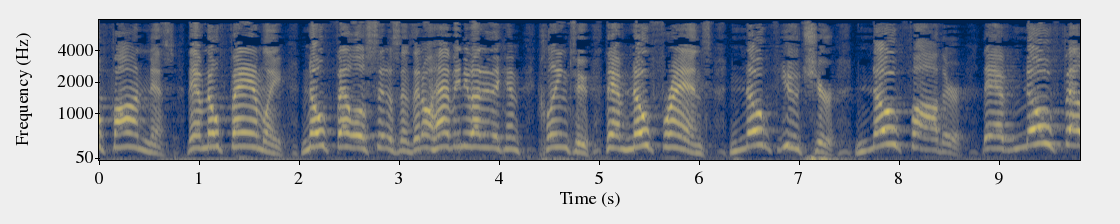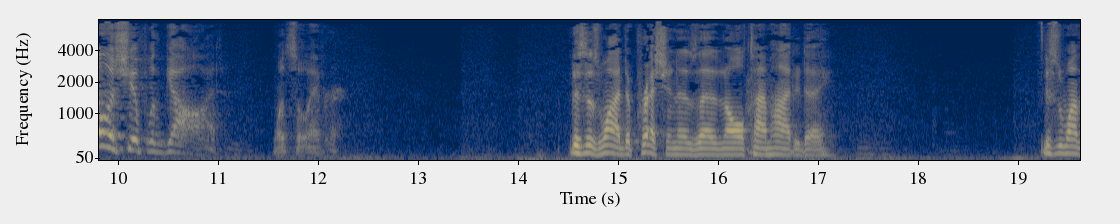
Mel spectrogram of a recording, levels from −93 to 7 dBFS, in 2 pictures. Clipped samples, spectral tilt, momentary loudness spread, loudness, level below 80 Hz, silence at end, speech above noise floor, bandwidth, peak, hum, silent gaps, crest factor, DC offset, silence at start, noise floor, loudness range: under 0.1%; -4 dB/octave; 17 LU; -24 LUFS; -54 dBFS; 0 s; 44 dB; 8 kHz; -6 dBFS; none; none; 20 dB; under 0.1%; 0 s; -69 dBFS; 13 LU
